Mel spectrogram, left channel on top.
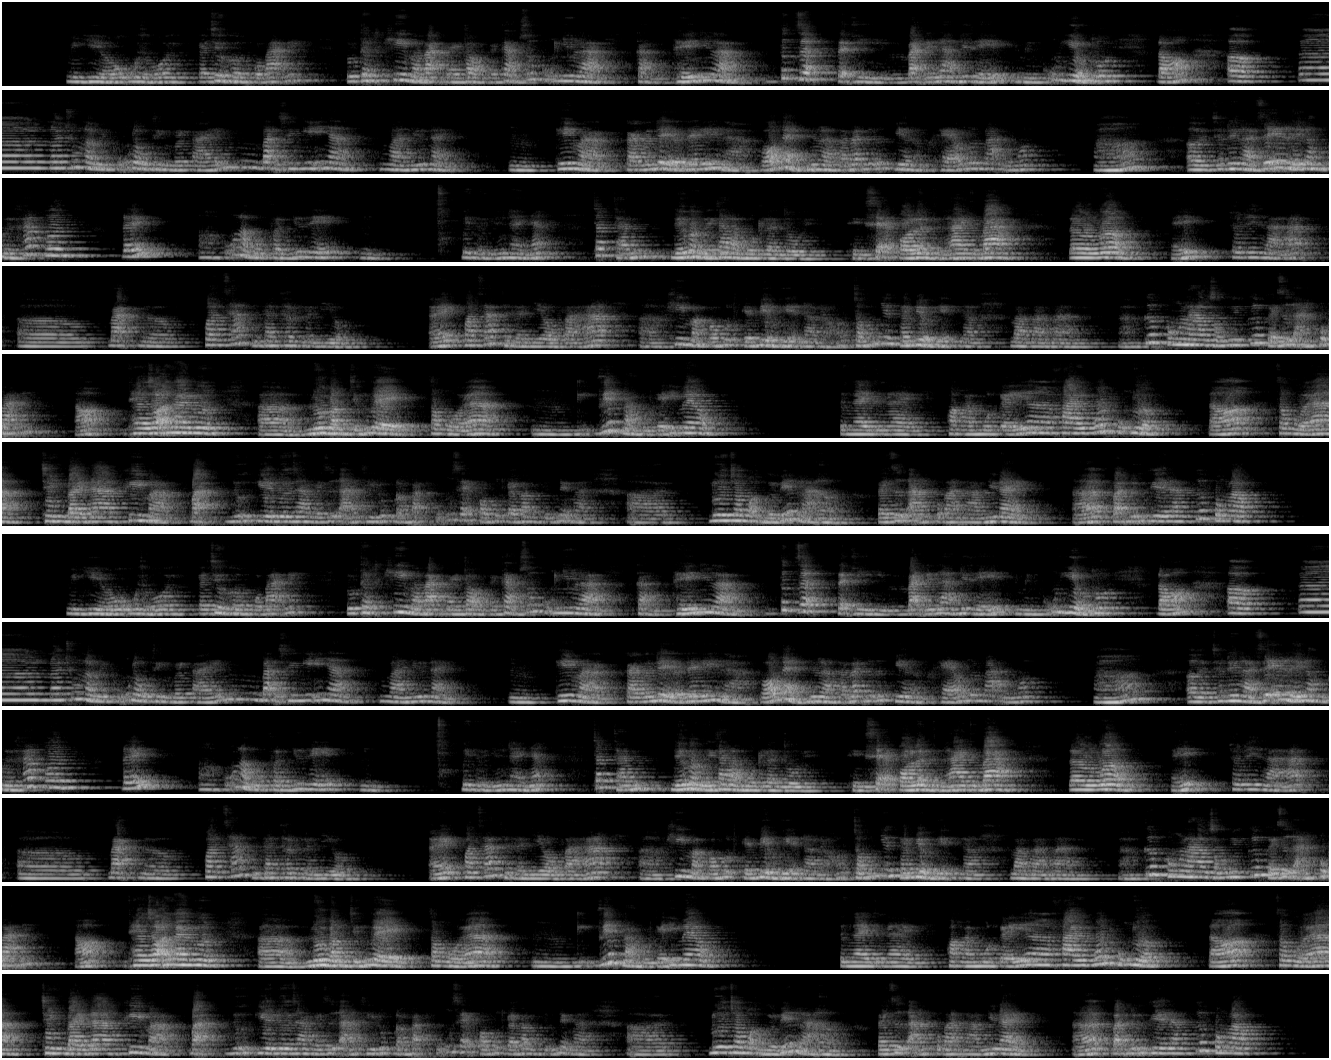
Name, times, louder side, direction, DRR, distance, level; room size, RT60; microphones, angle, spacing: voice 1, 0.6-2.9 3.4-6.0 6.3-12.5 13.0-16.8 17.0-17.8 18.3-23.5 24.2-24.6 25.1-27.2 27.7-28.0 28.5-29.8 30.1-30.3 31.1-31.9 32.5-34.6 35.0-36.6 37.2-37.8 38.2-38.5 38.8-39.5 40.0-41.5 41.8-43.3 44.1-45.8 46.2-50.6 51.0-53.4 53.8-54.0 54.3-57.1 57.4-58.0 58.4-60.2 61.5-62.2 62.5-64.6 65.1-65.5 65.8-73.0 73.4-74.7 75.1-76.6 77.0-78.8, right 1 dB, 5° right, -7 dB, 2.3 m, -25 dB
6.9 x 3.6 x 5.6 m, 0.72 s
head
